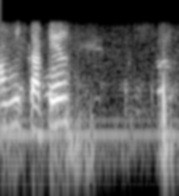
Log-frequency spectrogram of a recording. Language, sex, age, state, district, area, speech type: Urdu, female, 60+, Bihar, Supaul, rural, conversation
